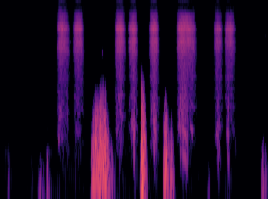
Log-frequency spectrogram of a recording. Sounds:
Sniff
